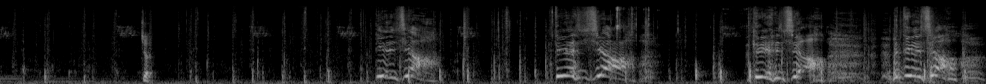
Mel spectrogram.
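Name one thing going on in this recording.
A horse's hooves clop slowly on the ground.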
